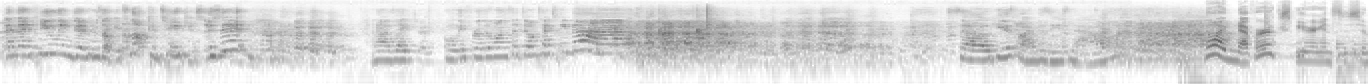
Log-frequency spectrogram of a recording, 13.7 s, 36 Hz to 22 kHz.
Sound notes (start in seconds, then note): 2.3 audience laughs; 6.1 audience laughs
